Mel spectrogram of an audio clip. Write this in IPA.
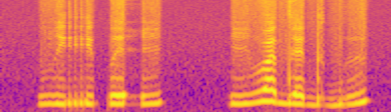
β i rʲ ɛ p e h i | i β a d ɛ d ɘ b ɨ

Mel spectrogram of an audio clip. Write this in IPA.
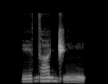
ɪ˨˦ d a˦ d͡ʒ ĩ˨

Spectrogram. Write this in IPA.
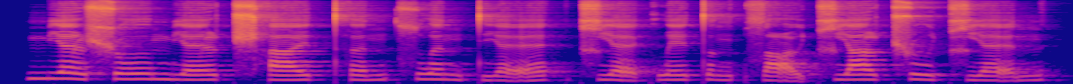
m j ɛ˥˩ ʂ o˥ ʊ̯ m j ɛ˧˥ ʈ͡ʂʰ a˧˥ ɪ̯ t̪ʰ ə˧˥ n t͡s w ə˥˩ n t̪ j ɛ̰˨˩˦ | t͡ɕ j ɛ̰˨˩ k w e˦ ɪ̯ t̪ ɤ˩ ŋ t͡s ɑ̰˨˩ ʊ̯ t͡ɕ j ä˥ ʈ͡ʂ u˥˩ t͡ɕ j ɛ̰˨˩˦ n

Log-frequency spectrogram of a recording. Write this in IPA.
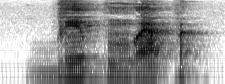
b e p ŋʷ æ p

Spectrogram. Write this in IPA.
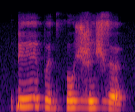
ɗ eː p ø d θ o ʒ ʐ i ʒ z œ

